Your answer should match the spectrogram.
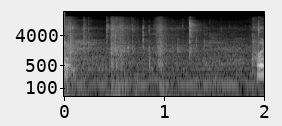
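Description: Plastic zip-top freezer bag crinkling as it is handled, a few faint scattered clicks and crackles.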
